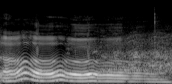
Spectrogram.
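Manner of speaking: long, vacant "oh"; spaced-out boy. Retold or imitated. Comic's son noticing nothing, dopey drawn-out oh. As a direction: let the oh trail on obliviously. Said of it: "boys get a little spaced out".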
